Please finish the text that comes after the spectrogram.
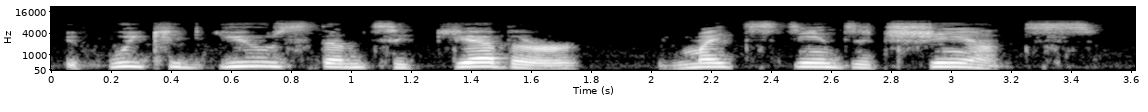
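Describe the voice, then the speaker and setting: A woman's voice: on the high side, measured pace, no room sound, low-quality recording. Woman playing a commanding young knight leader. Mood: instructing. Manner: commanding, emphatic, urging.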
